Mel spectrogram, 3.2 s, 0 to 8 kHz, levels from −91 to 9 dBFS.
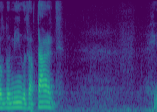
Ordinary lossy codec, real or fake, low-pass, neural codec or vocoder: none; real; none; none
